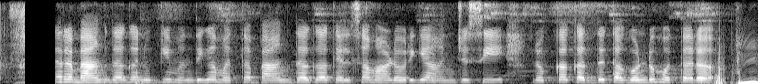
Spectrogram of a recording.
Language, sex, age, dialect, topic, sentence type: Kannada, female, 18-24, Northeastern, banking, statement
